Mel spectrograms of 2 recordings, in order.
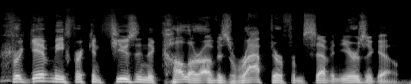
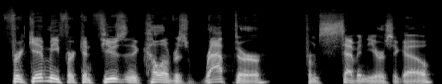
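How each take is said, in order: First: It is read in a plain, neutral tone. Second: It is read in a sarcastic, mocking tone.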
